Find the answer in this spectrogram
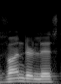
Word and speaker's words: Wunderlist: right now called Wunderlist i guess we should pronounce that as a V because von der list is coming from programmers in Germany ok so I'm going to install Wunderlist I'm going to say it like an American ok so let's install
